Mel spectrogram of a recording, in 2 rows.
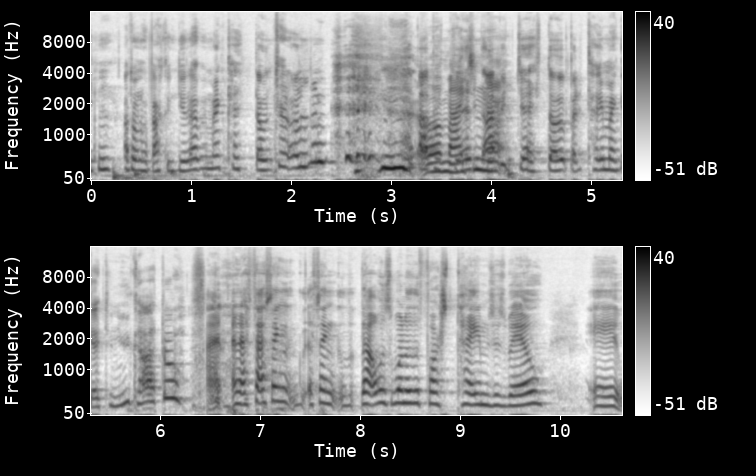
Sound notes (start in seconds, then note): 2.3 laughs; 2.4 chuckles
